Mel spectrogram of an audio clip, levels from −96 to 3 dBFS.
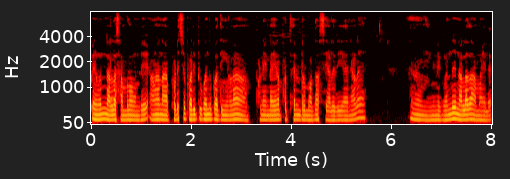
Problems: low volume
